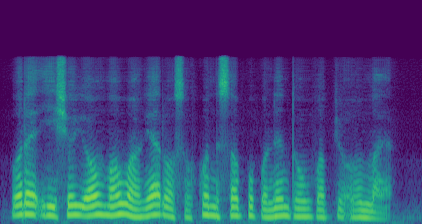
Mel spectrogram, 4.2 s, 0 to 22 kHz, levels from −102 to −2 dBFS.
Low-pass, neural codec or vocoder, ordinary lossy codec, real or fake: none; codec, 16 kHz, 0.3 kbps, FocalCodec; none; fake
